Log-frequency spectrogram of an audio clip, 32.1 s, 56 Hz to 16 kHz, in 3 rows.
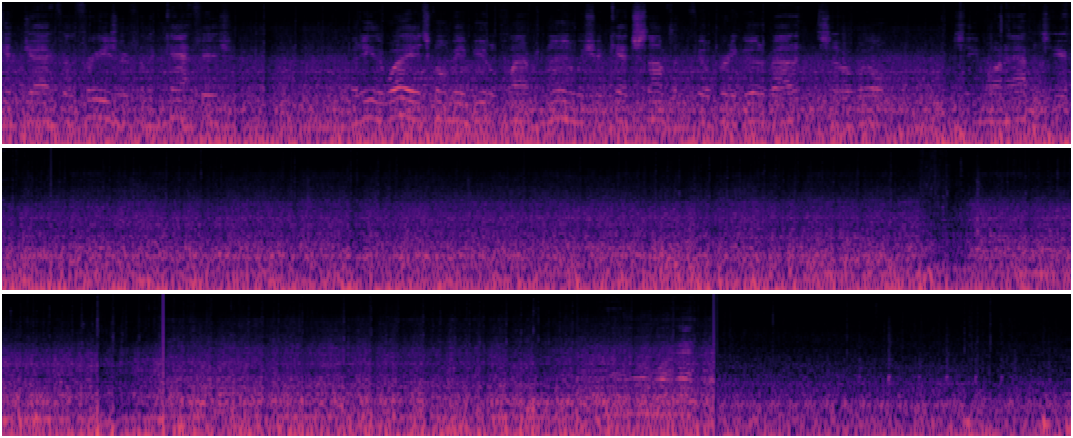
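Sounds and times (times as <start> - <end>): car driving rumble: 0.0 - 32.0.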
